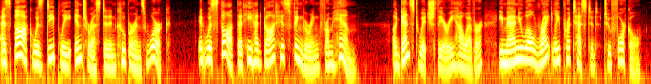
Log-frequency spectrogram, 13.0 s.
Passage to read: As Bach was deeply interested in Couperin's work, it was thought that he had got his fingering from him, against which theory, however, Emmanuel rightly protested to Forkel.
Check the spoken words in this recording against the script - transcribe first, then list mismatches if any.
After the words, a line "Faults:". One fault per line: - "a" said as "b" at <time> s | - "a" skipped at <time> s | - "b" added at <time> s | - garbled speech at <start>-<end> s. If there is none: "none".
As Bach was deeply interested in Couperin's work, it was thought that he had got his fingering from him, against which theory, however, Emmanuel rightly protested to Forkel.
Faults:
none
